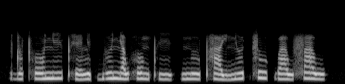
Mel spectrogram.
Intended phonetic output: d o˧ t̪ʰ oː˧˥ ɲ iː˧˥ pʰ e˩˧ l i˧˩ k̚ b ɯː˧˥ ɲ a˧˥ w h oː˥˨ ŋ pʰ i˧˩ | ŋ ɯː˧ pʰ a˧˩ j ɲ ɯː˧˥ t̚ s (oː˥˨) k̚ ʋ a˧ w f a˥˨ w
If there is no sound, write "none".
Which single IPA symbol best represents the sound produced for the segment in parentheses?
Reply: uː˥˨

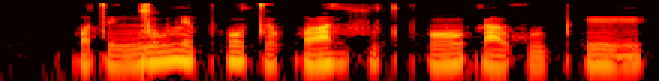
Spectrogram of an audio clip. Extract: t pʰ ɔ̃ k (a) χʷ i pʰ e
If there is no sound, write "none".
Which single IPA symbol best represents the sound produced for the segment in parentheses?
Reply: a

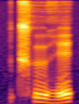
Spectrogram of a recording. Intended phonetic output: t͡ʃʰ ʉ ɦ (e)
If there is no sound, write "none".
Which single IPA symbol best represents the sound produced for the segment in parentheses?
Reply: e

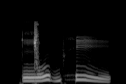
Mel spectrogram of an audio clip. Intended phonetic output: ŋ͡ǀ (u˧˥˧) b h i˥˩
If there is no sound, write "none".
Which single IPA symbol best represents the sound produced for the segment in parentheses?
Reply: u˧˥˧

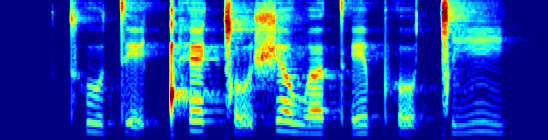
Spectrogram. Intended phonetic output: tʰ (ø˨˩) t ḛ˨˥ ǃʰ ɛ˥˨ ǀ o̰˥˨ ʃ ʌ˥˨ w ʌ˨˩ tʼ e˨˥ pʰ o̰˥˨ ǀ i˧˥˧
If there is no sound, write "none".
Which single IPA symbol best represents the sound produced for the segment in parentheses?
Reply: u˨˩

